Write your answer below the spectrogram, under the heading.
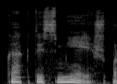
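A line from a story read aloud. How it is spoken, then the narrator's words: Whisper. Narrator (Russian): прошептала она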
